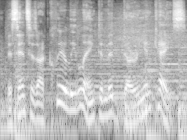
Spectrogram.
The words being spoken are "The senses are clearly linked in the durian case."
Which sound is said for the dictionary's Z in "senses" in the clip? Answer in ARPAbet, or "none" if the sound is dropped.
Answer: Z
